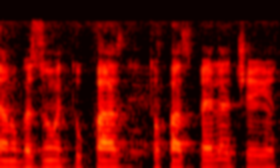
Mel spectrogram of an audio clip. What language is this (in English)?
Hebrew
